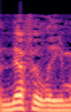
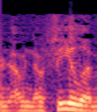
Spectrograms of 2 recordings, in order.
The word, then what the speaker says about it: Nephilim: So the Nephilim, or Nephilim, as it's sometimes pronounced,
